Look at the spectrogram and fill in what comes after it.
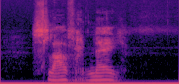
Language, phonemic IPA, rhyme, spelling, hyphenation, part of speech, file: Dutch, /ˌslaː.vərˈnɛi̯/, -ɛi̯, slavernij, sla‧ver‧nij, noun, Nl-slavernij.ogg
- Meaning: 1. slavery 2. oppression, submission, bondage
